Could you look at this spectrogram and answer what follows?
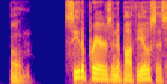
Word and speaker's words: Om: years C above asterisk since in Sanskrit a and ukes in O the sacred syllable is pronounced and often written om see the prayers in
